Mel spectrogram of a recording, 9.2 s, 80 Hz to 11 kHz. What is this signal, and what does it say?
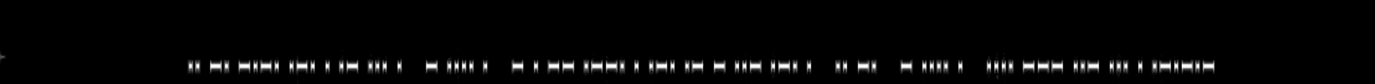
Morse code, heard as a keyed tone, about 52 wpm, 700 Hz. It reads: INCREASE THE TEMPERATURE IN THE HOUSE.
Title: Sentences from Top 1000 Words - Review Part 4 - 50wpm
